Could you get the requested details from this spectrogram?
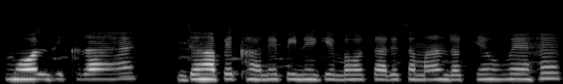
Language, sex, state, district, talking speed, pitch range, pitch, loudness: Hindi, female, Bihar, Sitamarhi, 160 wpm, 225-240 Hz, 235 Hz, -24 LUFS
